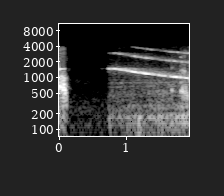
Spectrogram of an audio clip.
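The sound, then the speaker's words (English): Siren wailing outdoors in New York: after a short burst of noise and a brief silence, a steady high, clear tone slides slowly downward, with its overtones, over a low background rumble. “I hear a siren or something there. That's just my New York location is picking up in the background.”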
